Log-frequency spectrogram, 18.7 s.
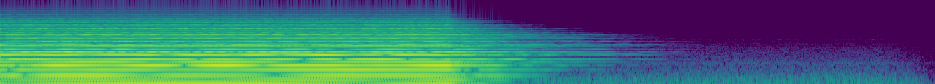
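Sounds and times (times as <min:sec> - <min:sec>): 
organ fugue: 0:00.0 - 0:11.7.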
